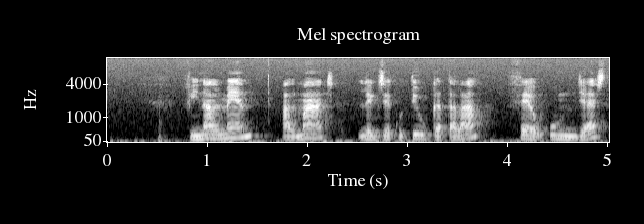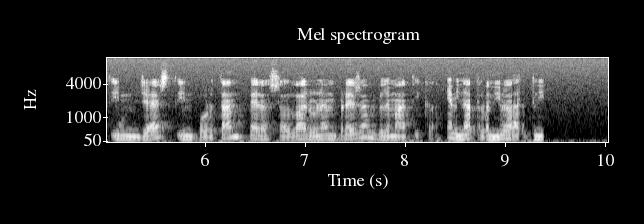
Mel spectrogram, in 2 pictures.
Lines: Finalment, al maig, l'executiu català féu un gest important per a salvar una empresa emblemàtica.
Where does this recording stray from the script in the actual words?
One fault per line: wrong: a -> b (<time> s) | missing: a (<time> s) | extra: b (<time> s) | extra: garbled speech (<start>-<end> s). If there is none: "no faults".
extra: un gest (5.2 s)
extra: garbled speech (8.4-9.4 s)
